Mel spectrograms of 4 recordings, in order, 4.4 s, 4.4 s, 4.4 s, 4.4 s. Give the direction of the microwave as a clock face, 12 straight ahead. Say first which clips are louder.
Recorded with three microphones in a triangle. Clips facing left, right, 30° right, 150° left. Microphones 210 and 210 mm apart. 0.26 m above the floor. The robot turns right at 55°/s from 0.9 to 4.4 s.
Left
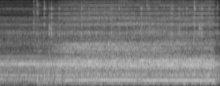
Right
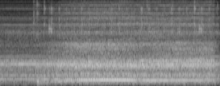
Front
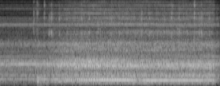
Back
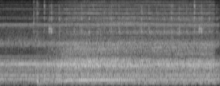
Right 3 dB, front 2 dB; 5 o'clock.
